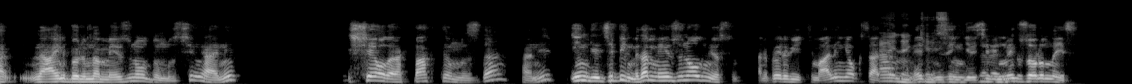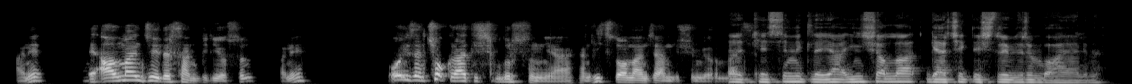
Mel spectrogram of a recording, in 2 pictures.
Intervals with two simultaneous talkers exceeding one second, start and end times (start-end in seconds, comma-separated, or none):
8.8-10.1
